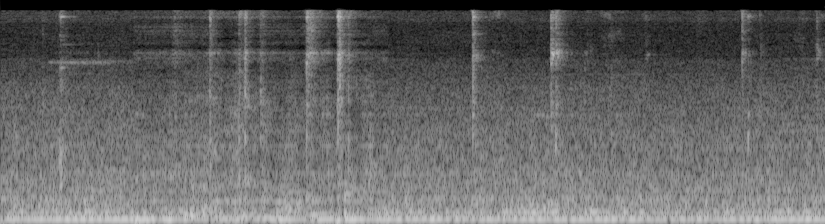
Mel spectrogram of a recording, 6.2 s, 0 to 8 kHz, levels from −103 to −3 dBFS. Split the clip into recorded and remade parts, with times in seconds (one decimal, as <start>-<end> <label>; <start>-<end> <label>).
0.0-1.0 recorded; 1.0-2.9 remade; 2.9-6.2 recorded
